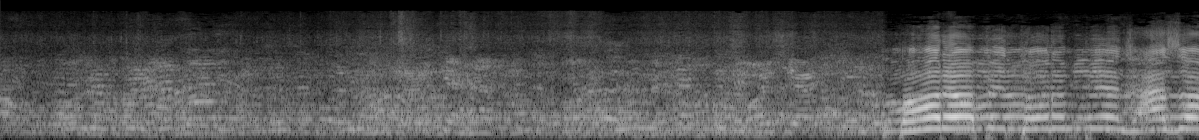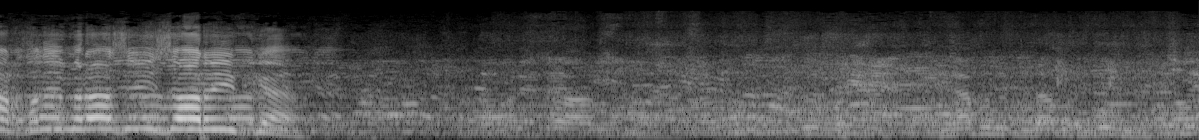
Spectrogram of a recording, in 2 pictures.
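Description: Several men talk in the background.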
